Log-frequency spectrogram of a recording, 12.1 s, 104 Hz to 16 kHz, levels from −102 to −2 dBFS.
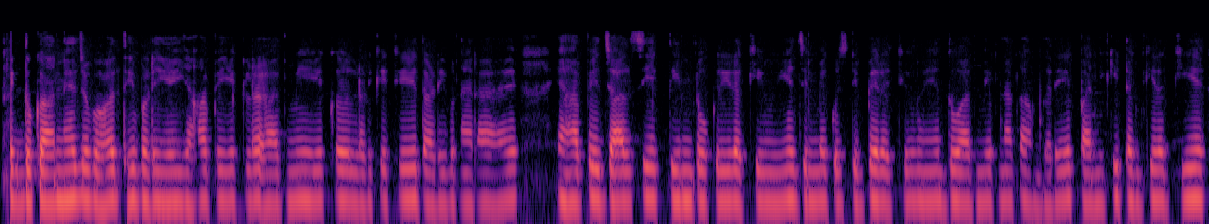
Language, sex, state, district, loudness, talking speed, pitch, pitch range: Hindi, female, Uttar Pradesh, Deoria, -45 LUFS, 240 wpm, 175 Hz, 170-180 Hz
